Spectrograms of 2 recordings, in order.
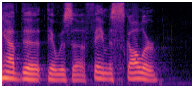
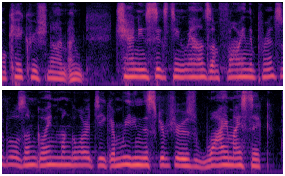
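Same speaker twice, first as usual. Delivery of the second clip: higher-pitched, aggrieved list of good deeds; mock complaint; 5 semitones higher than usual. Sick devotee complaining to Krishna, higher and put-upon. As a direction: imitate a whining plea for fairness.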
